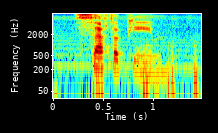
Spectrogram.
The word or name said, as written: Cefepime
